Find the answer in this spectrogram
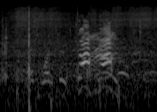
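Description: A short, high-pitched shout, about a second in, over quiet open-air background. A single faint click comes about half a second before it.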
